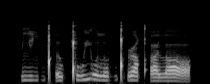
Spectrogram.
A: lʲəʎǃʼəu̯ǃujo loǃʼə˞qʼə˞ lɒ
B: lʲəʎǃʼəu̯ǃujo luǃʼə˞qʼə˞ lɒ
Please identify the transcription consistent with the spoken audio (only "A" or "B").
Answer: A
